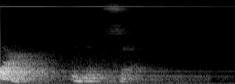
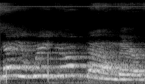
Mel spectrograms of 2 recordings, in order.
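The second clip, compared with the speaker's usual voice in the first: a higher call downward; God calling out; 10 semitones higher, 4 dB louder than usual. Acted. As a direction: call down to wake them. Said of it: "He says".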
